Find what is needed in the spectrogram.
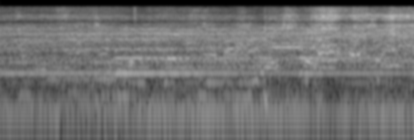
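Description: Music playing through a car's stereo, heard from inside the cabin, with steady held tones.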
